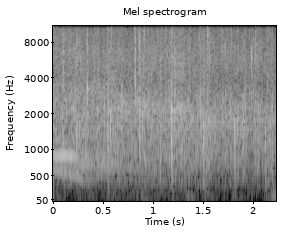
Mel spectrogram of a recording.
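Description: Audience applause fills the whole stretch, a steady wash of many hands clapping with scattered sharper claps standing out at an even loudness, and no voices on top.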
